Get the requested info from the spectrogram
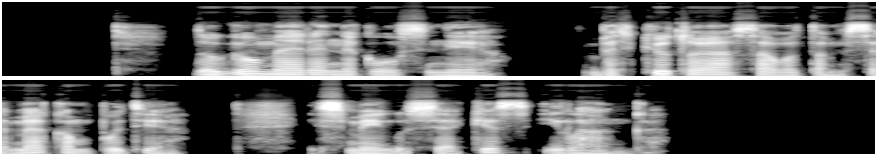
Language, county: Lithuanian, Kaunas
